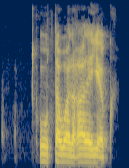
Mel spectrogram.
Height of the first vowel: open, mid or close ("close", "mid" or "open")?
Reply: close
